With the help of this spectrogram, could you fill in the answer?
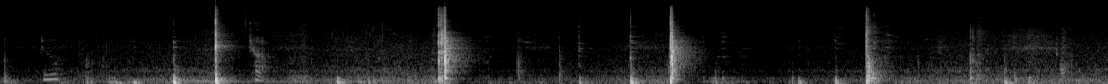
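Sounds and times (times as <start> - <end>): knife chopping on wooden board: 4.4 - 4.8, 5.8 - 7.1.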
